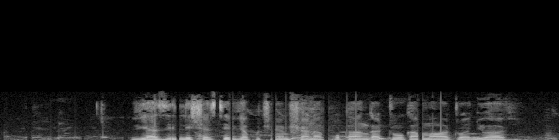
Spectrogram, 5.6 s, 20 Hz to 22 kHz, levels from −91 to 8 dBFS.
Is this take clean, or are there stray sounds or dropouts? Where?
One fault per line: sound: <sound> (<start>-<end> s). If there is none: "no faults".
sound: dropout (2.1-2.2 s)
